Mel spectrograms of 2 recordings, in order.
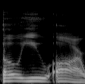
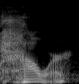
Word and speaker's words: hour: hour is spelled h o Ur one hour two hours 3 hours it's spelled with an H but the pronunciation is our not how okay so if the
